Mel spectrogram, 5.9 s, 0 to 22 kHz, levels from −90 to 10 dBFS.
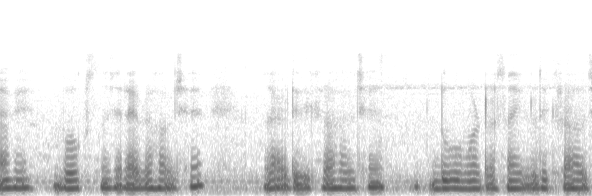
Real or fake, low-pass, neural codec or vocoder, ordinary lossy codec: fake; 7.2 kHz; vocoder, 44.1 kHz, 128 mel bands every 512 samples, BigVGAN v2; none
